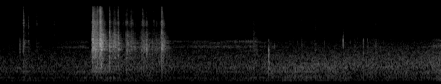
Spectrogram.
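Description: A short burst of crinkling crackles about a second in, from the aluminium foil being pressed and shifted under the food, with a few faint clicks before and after it.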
